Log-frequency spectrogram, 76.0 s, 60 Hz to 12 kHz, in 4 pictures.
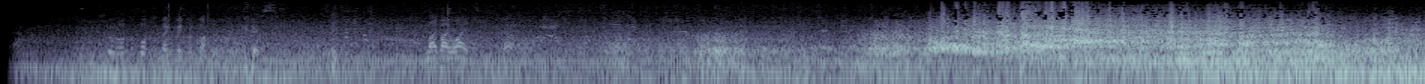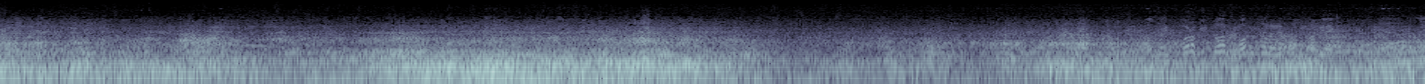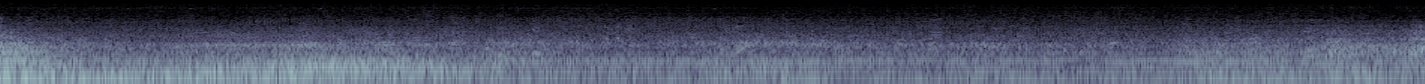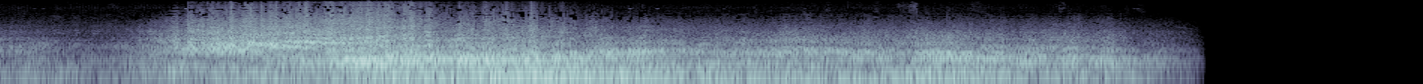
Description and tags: Gripen flypast2
another flypast of the great Gripen super hornet.
sound-barier, jet, military, loud, air-force, fast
